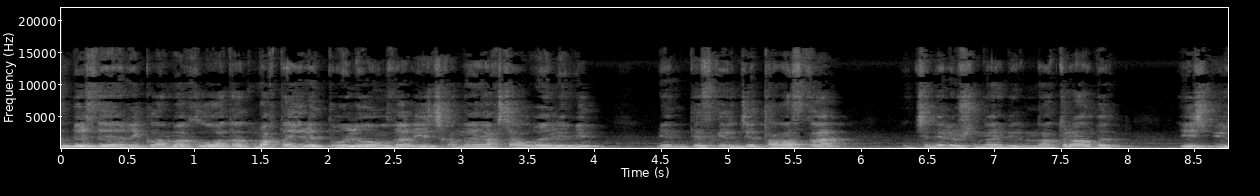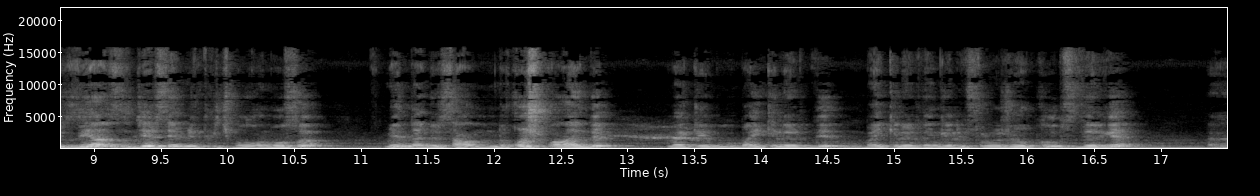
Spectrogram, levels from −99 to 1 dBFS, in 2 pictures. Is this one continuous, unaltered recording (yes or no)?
yes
